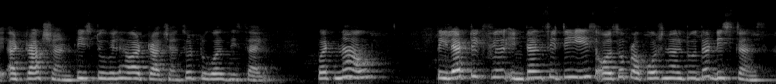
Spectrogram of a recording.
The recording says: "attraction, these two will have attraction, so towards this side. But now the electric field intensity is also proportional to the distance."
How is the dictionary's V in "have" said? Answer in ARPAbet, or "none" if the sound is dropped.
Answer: V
